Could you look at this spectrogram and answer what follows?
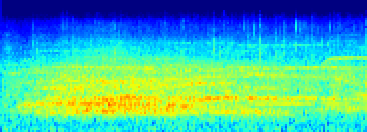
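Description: A crowd at a live gaming tournament event claps and cheers in a dense, steady roar that swells and holds throughout.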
